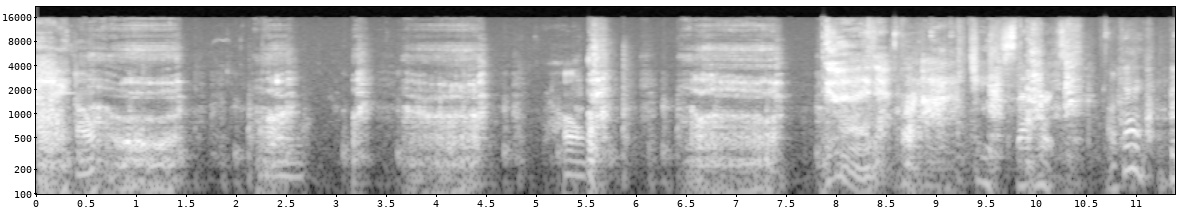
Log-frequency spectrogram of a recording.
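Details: Indoor training session for a female pet dog learning to bark and growl on cue: rough, rasping growls rise and fall in bursts, mixed with a person's spoken commands and praise.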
